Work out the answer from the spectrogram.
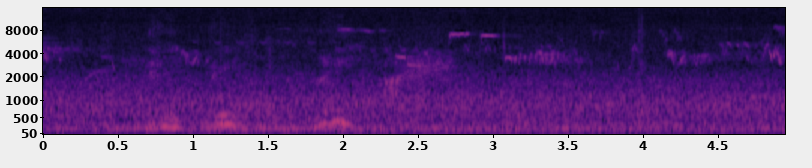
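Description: Wild birds chirping and twittering in short high calls scattered throughout, over a faint steady hum.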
